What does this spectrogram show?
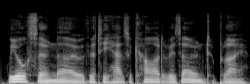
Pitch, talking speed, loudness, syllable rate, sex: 95 Hz, 310 wpm, -18 LUFS, 6.0 syllables/s, male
